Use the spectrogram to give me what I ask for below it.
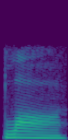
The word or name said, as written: blah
